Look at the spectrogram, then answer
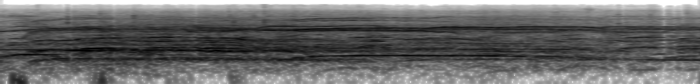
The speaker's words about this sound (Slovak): Tí, ktorí naopak prišli hulákať do Michaloviec na debatu Gabriely Kajtárovej, sa museli zorganizovať a prekrikovať všetkých, len aby ich bolo počuť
